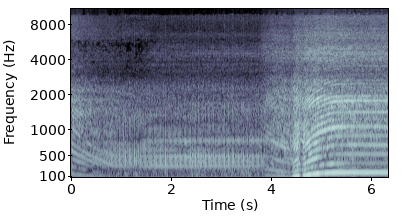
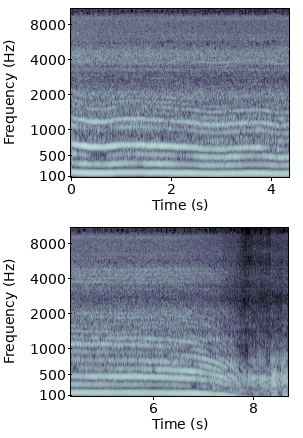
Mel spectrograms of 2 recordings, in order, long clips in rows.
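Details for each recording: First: Third chainsaw test, running on leftover old fuel without refuelling: even idle buzz, then clean revs to a high, smooth pitch. The saw runs fine, unlike the two freshly fueled saws before it. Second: Pioneer 3270 chainsaw with a carburetor of uncertain origin, likely from a 60cc saw, and a safety chain: high thin screaming revs that sag and bog in the cut; running lean, fuel starvation.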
